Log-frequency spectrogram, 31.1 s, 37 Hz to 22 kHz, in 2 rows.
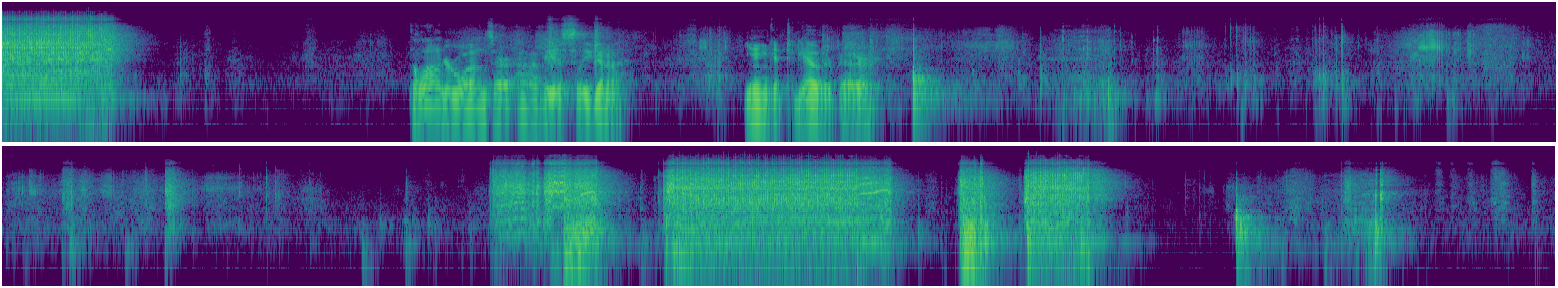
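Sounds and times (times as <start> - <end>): power driver driving screws: 0.0 - 1.4, 20.4 - 26.8
knocks of handling wood and tools: 8.2 - 9.6, 27.4 - 31.0.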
